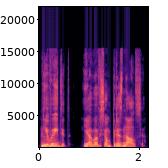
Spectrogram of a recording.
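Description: A woman's voice: fairly low pitch, fairly even intonation, normal speed, a little mellow, dry recording, studio quality, natural voice. A woman voicing an agitated, defiant young man in love, in an audiobook. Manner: agitated, outbursts.

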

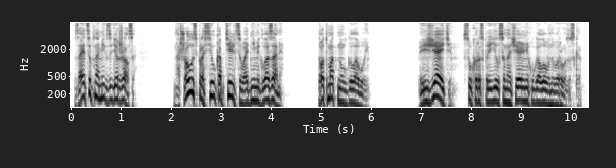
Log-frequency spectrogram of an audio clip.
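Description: A man narrating an audiobook in a vivid, expressive storytelling manner. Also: mid-range voice, brisk, dry recording, studio quality. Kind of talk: scripted narration.

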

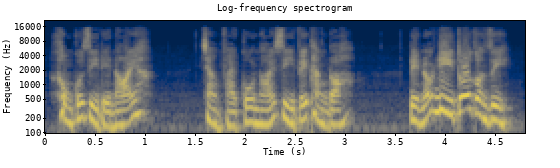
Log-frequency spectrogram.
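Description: A woman voicing a drunk, aggressive young man who shouts and taunts. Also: on the low side, fairly quick, close to an everyday voice. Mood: furious.

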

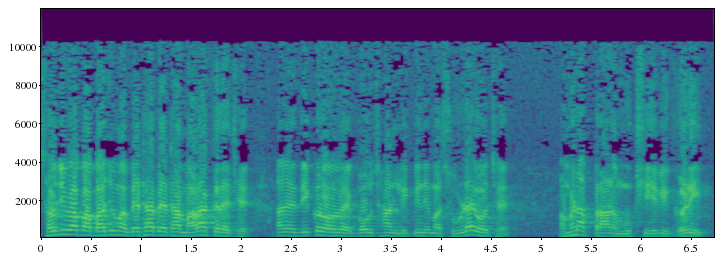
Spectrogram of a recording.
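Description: A man with a somewhat high voice preaching a devotional sermon as a monk. He tells his stories with animation and swings his pitch up for emphasis as he builds each point. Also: brisk, low-quality recording. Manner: animated storyteller who voices characters.

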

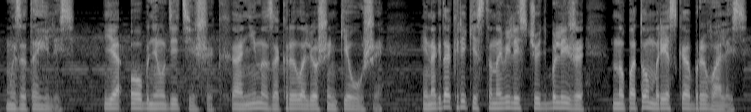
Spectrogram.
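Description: Male narrator for a dark first-person audiobook, grave and measured, music softly beneath. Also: mid-range voice.

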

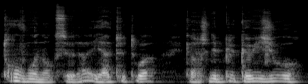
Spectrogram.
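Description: A man's voice: medium pitch, fairly quick, mellow, breathy edge. A man voicing a scornful ancient alchemist. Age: older. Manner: imperious, scornful, rising to fierce outbursts. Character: ancient male alchemist, frail, bedridden, tyrannical. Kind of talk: audiobook character reading.

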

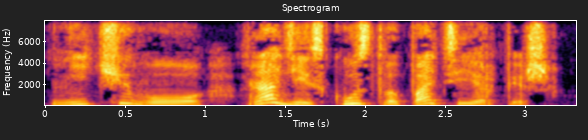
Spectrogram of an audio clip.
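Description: A woman voicing a boastful, jolly male circus bear who talks in a loud, drawn-out way. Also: fairly low pitch, sing-song, dry recording, studio quality, full character voice. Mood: mocking.

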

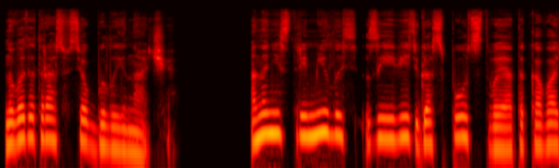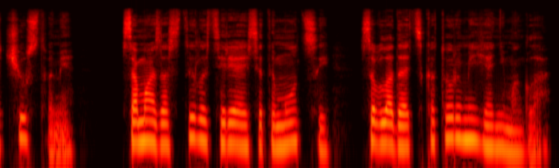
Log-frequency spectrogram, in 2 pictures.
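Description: A woman narrating a first-person novel as an audiobook in a steady, emotive storytelling manner. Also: lowish voice, moderate pace, no echo, studio quality.

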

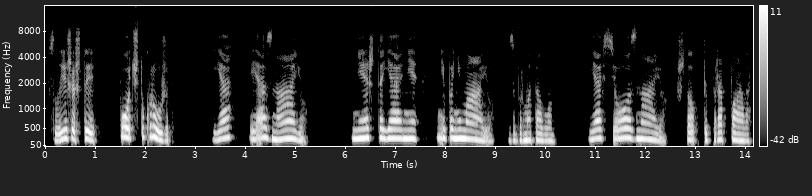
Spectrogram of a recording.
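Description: Woman reading as a grumbling sexton man, slow mutter, low, dark mellow tone, audiobook story. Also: creaky, lo-fi sound. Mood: accusing. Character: gruff suspicious peasant sexton, middle-aged man.

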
